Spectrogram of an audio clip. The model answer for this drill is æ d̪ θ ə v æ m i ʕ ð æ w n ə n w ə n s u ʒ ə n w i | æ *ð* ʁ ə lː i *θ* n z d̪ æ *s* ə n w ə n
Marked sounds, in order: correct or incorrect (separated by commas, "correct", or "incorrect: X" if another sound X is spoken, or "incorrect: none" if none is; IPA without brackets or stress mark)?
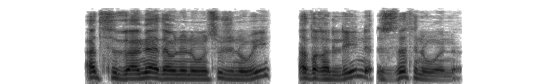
correct, incorrect: none, incorrect: θ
